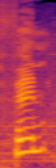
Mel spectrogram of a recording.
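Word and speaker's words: Fen-Yll: two eyes I have been told it is pronounced Fen I hope I got that correct then ill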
